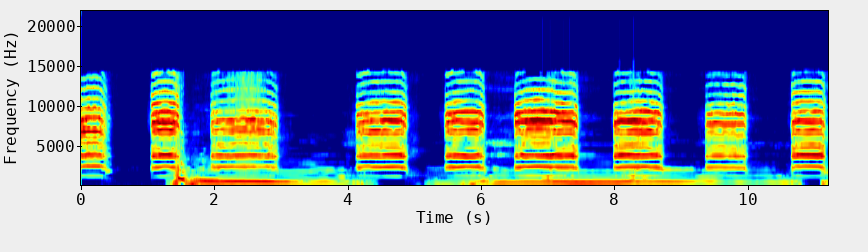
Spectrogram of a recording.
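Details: A pit bull howls along to a toy trumpet in two long, wavering, drawn-out notes while bright, brassy toy-horn blasts sound repeatedly.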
